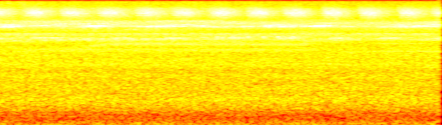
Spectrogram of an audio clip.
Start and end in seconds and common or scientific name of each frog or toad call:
none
